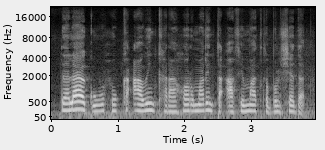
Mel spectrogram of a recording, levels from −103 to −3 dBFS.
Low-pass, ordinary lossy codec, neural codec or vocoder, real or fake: none; none; vocoder, 44.1 kHz, 128 mel bands, Pupu-Vocoder; fake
